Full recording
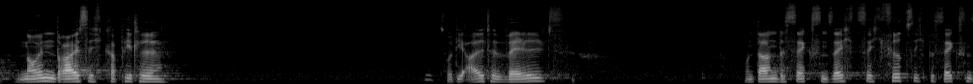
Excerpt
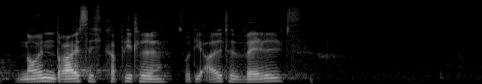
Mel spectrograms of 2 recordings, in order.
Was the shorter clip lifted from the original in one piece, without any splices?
no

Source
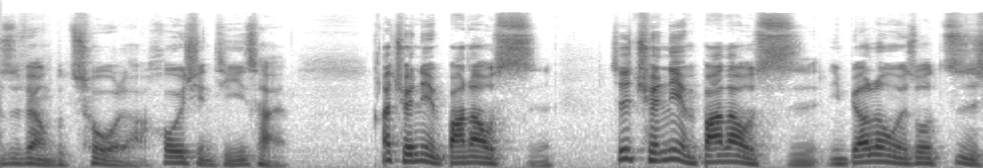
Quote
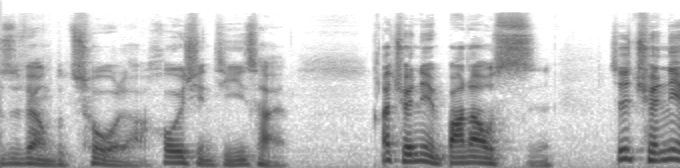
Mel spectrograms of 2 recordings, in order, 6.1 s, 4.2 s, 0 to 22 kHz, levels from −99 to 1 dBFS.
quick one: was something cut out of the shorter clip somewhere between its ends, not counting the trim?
no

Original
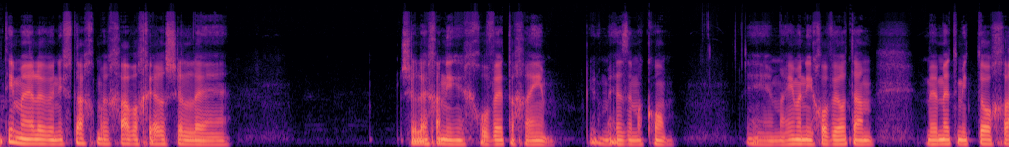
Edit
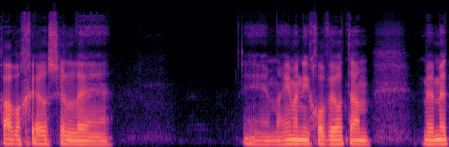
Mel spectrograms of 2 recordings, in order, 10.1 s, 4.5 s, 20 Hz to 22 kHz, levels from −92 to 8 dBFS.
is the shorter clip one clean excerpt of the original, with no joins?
no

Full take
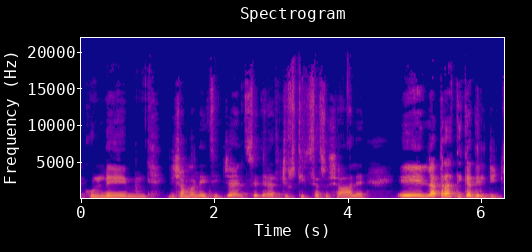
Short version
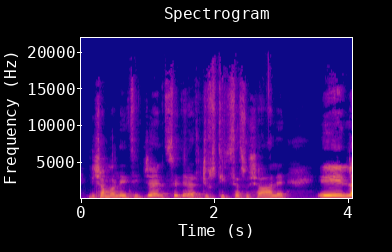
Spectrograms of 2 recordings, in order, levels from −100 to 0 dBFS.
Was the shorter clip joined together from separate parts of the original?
no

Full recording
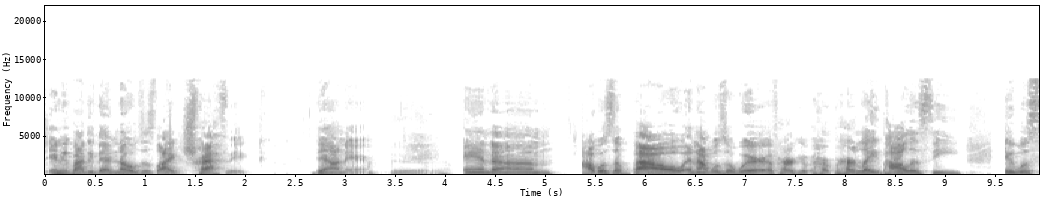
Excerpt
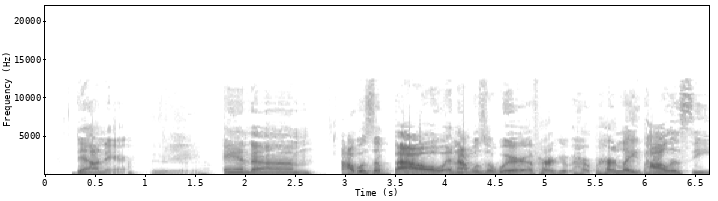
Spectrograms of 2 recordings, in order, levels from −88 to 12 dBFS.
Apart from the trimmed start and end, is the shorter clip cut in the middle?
no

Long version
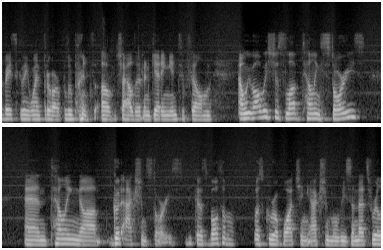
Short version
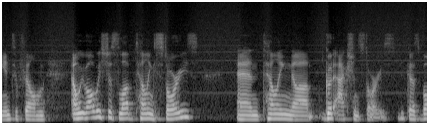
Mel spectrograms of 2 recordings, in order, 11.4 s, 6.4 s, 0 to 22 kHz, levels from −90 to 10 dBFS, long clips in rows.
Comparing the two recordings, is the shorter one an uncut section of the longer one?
yes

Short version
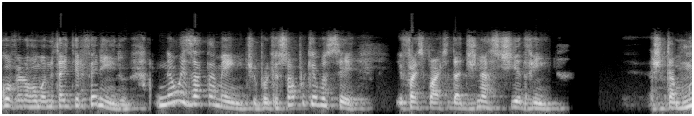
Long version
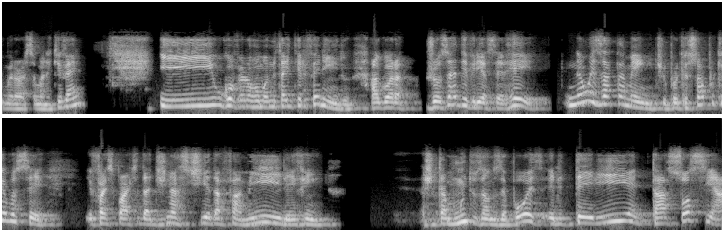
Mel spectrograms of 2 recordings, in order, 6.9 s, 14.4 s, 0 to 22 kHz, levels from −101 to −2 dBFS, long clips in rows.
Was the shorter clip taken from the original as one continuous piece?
no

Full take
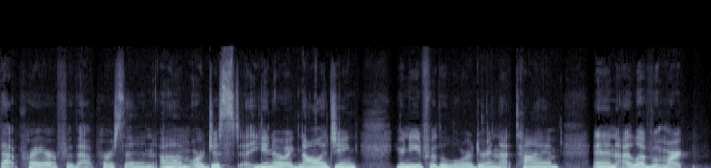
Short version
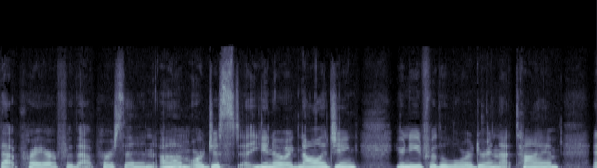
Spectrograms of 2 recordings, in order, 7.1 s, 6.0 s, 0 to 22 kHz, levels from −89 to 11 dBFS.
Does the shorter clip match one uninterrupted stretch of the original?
yes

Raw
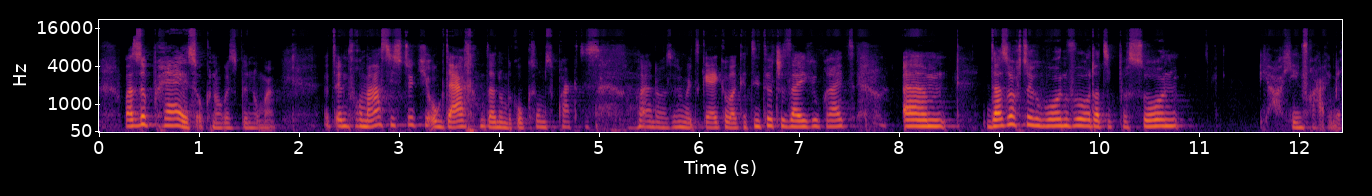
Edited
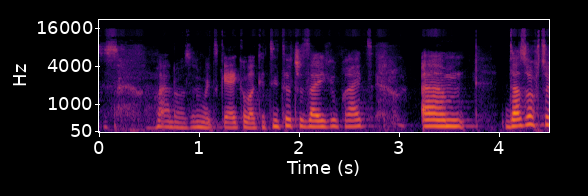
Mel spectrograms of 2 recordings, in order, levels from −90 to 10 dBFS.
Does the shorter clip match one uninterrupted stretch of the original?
yes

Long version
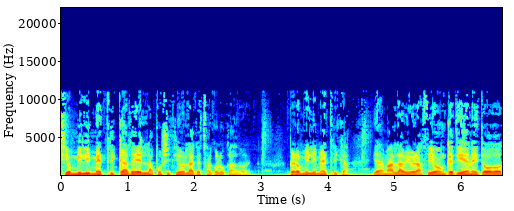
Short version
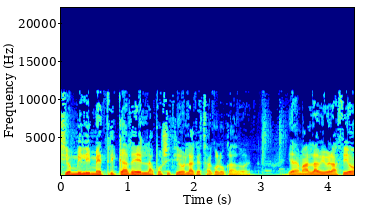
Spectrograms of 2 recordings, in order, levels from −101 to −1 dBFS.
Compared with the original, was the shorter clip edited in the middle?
yes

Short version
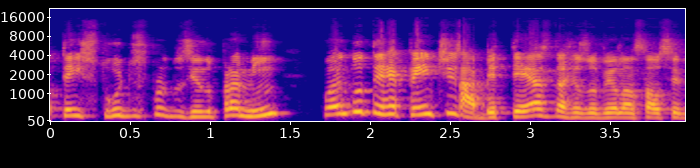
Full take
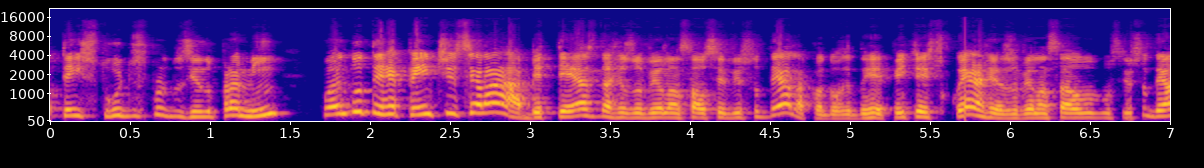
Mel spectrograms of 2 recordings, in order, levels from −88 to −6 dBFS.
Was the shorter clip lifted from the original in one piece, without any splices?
no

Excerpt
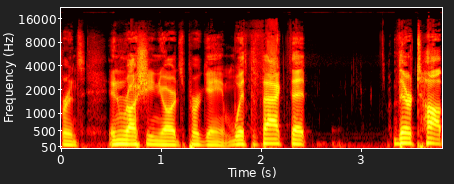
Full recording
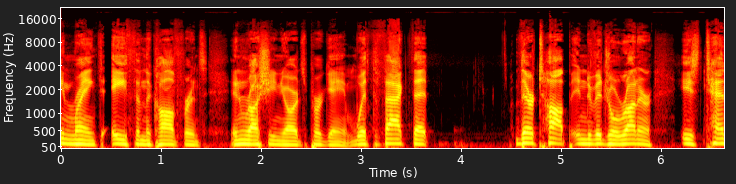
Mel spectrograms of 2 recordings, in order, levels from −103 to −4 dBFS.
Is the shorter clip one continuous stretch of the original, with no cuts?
yes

